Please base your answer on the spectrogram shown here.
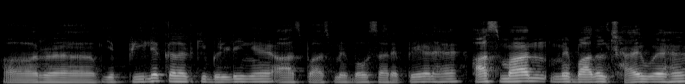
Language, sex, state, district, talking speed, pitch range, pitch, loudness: Hindi, male, Jharkhand, Sahebganj, 165 wpm, 105-130 Hz, 120 Hz, -31 LUFS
